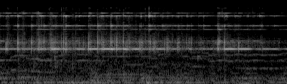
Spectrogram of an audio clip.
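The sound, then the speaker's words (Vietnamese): A small brass hand bell shaken softly, a few light jingling strikes with thin, lingering high ringing tones, faint and unhurried throughout. “ông cụ rút ra cái chuông đồng rung khẽ kêu len ca len keng.”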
